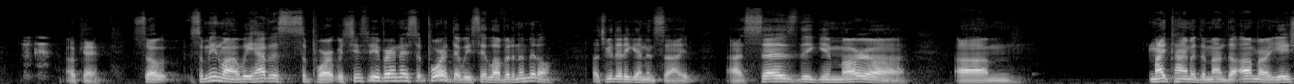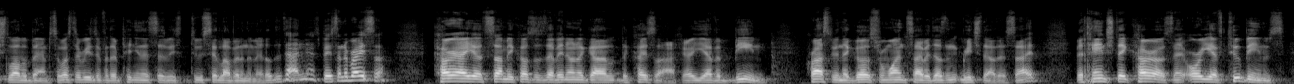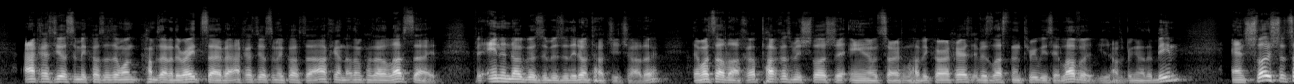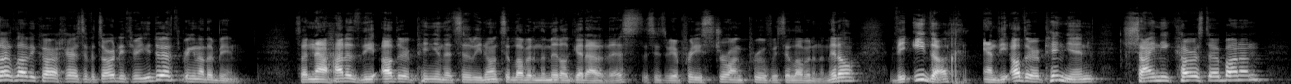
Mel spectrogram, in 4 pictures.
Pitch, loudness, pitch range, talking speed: 110 Hz, -18 LUFS, 100-130 Hz, 225 wpm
